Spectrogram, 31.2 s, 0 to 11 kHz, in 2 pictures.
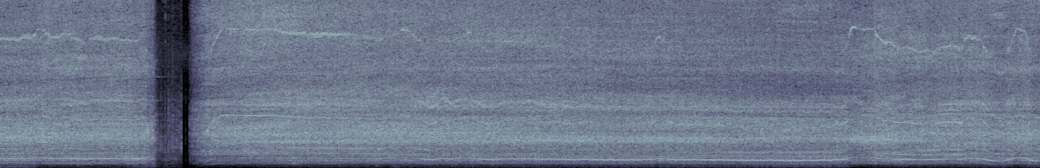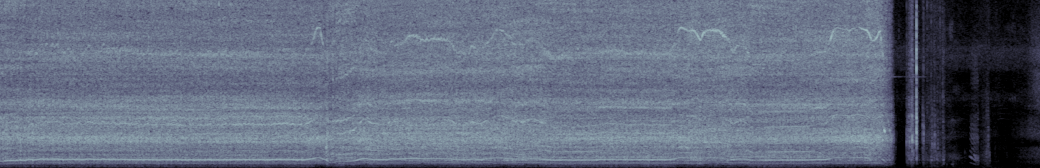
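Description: DeWalt DCCS677 60V 20-inch brushless battery chainsaw cutting through a log: a steady motor and chain whine whose pitch wavers under load in the cut. It stops briefly about two and a half seconds in, then starts again, and stops about a second before the end.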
